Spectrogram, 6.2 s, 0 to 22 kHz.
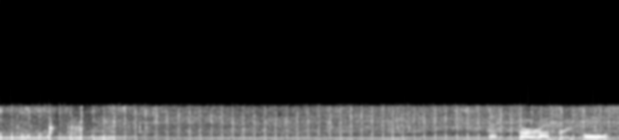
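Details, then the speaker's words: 2010 Echo HC 150 hedge trimmer, 21.2cc two-stroke, just started after sitting a couple of weeks: crisp, even buzz holding steady speed with no misses or stumbles; normal clean running. "not too bad after sitting for a couple of weeks"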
